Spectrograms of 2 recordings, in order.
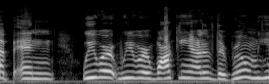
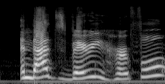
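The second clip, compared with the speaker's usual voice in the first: ordinary talk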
